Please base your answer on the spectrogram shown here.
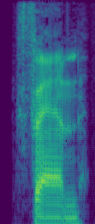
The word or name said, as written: fan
